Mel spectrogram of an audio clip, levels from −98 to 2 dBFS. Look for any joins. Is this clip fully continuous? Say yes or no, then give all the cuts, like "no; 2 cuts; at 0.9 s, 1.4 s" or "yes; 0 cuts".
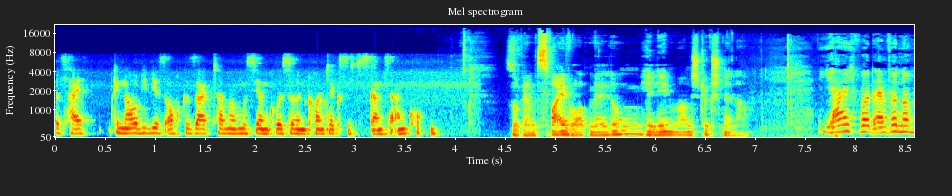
yes; 0 cuts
